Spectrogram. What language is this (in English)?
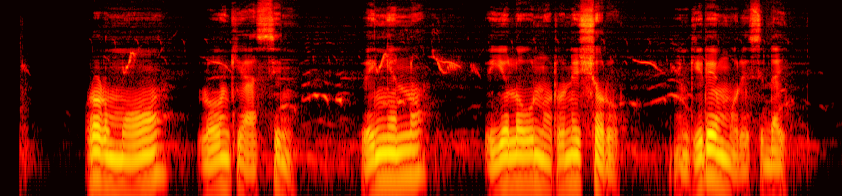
Masai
